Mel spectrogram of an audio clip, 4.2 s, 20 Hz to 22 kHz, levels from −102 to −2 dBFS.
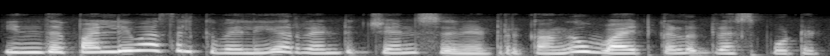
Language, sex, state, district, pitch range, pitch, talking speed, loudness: Tamil, female, Tamil Nadu, Nilgiris, 235-330 Hz, 270 Hz, 145 wpm, -17 LUFS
